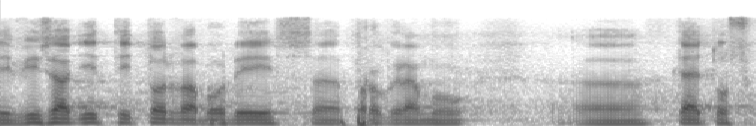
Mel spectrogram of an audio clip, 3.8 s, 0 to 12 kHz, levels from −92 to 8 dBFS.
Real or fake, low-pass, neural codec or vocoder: fake; 7.2 kHz; codec, 16 kHz, 6 kbps, DAC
